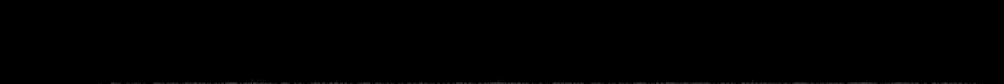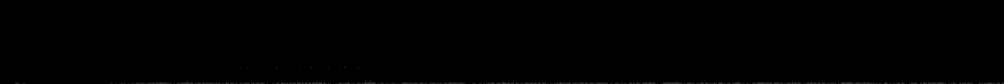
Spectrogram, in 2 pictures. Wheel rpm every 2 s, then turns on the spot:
30, 150, 160, 160, 140, 40, 140, 170, 210, 230.
none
